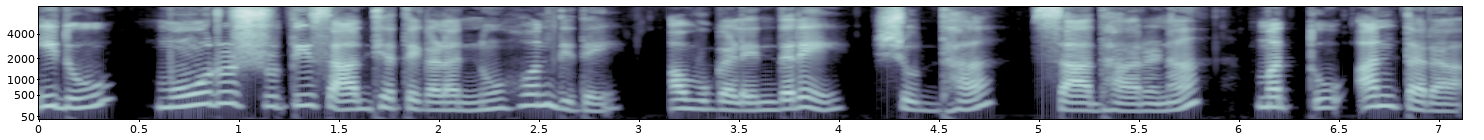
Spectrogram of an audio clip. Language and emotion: Kannada, neutral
